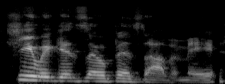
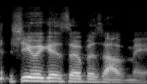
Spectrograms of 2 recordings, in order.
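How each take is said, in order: First: Laughing. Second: Said in the usual way. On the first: Real, not acted. Laughing recalling scaring her sister.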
